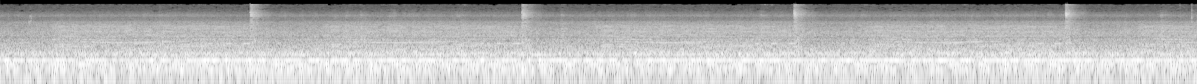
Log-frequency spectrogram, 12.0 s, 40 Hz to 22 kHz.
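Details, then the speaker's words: Wisemom Pocket electric breast pump in live suction demonstration on expression mode, high setting (around level 8): steady motor hum with a soft click about every 2.7 seconds as it cycles on strong suction. "Depende rin kasi sa preference mo if you want something na smooth, mild lang, or talagang super suction."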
